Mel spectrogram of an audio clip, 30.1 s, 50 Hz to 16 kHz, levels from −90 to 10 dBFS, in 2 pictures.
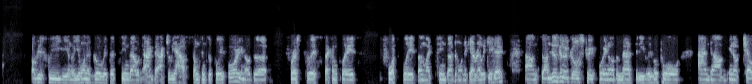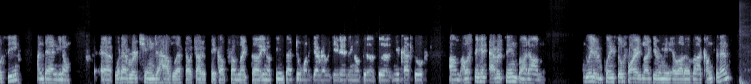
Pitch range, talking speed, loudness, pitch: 105-140 Hz, 225 wpm, -21 LUFS, 110 Hz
